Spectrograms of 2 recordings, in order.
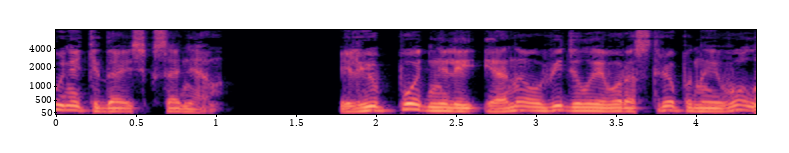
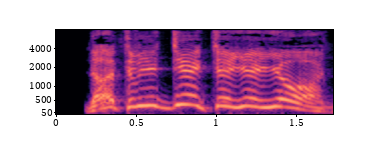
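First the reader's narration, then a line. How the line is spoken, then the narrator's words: Wild shouting. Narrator (Russian): дико кричал Родион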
